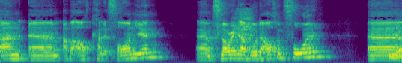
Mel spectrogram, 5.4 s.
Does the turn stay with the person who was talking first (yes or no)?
no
